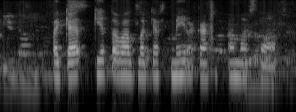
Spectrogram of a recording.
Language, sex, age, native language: Icelandic, female, 13, Icelandic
